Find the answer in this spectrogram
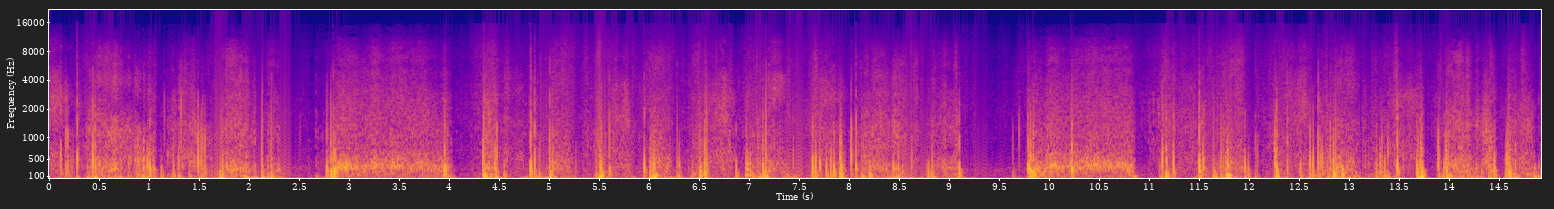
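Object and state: Silicone binaural microphone ear.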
